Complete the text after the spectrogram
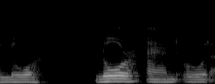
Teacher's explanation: we add an r before a vowel like between two vowels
